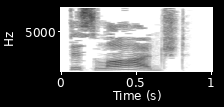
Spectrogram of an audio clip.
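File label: "dislodged", English, British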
